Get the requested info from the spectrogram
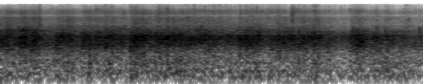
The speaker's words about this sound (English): They wanted to give back, take time out of their summer to practice, prepare, and play for you guys today. So if you would, could you give a round of applause for all three of those?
